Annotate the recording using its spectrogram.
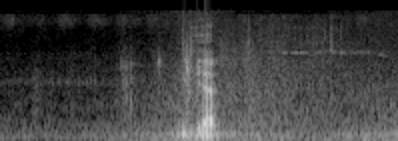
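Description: A metal gate creaks and clanks open.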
